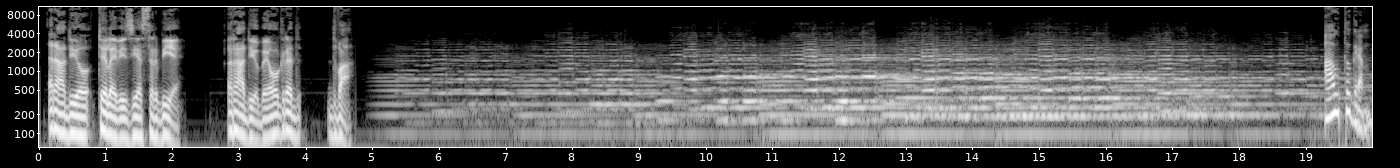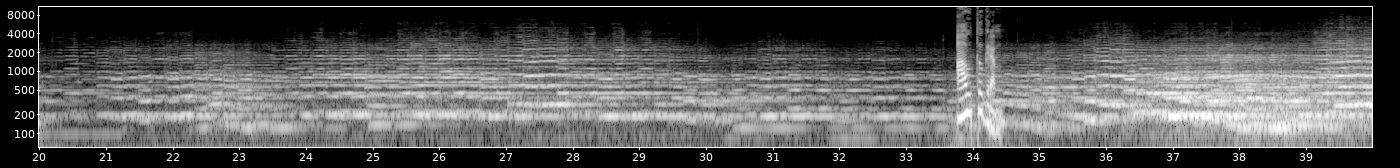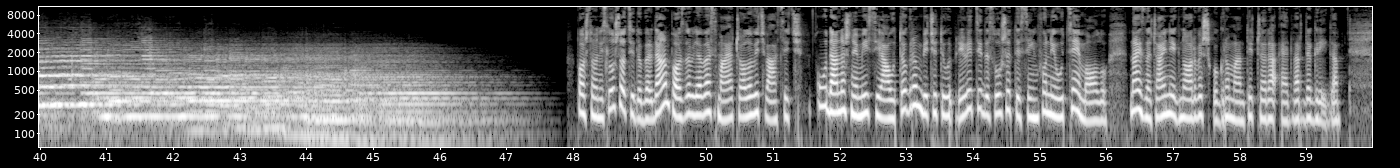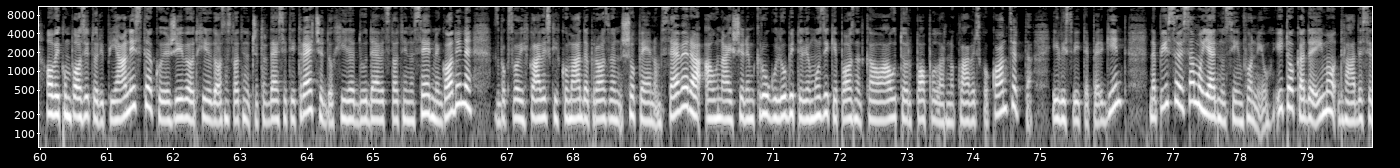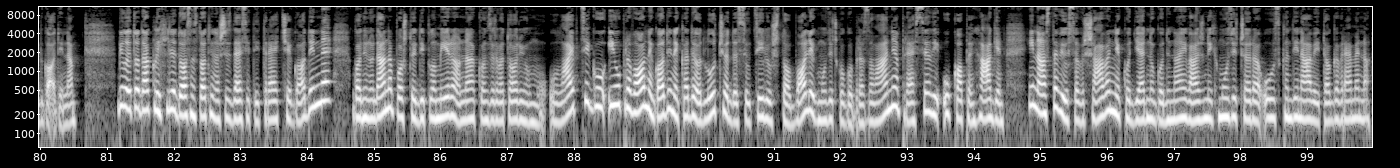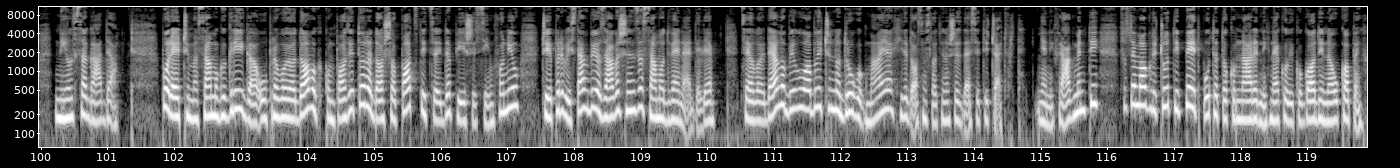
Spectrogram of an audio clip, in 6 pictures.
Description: изразити лиризам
